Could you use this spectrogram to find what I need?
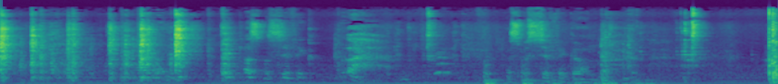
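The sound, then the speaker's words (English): A pot clatters as it is handled for cooking ramen, with many sharp metallic knocks and scrapes of cookware and utensils in an irregular rhythm under ongoing talking. “Pot that I do for your ramen.”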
